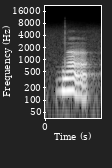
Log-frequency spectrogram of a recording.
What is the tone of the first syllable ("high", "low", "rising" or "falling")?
falling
